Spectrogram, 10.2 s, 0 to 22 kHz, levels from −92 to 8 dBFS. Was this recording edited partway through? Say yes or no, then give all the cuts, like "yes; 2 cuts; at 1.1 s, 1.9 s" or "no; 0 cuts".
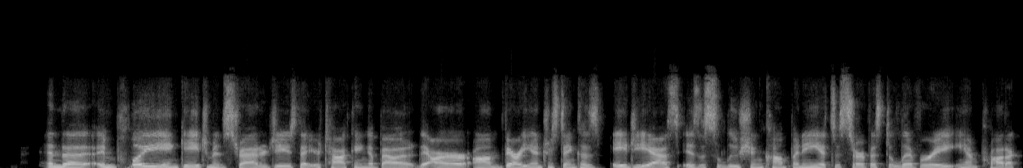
no; 0 cuts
